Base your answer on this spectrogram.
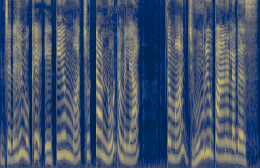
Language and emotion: Sindhi, happy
